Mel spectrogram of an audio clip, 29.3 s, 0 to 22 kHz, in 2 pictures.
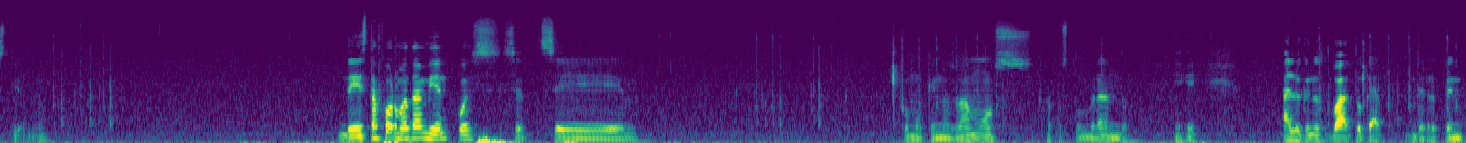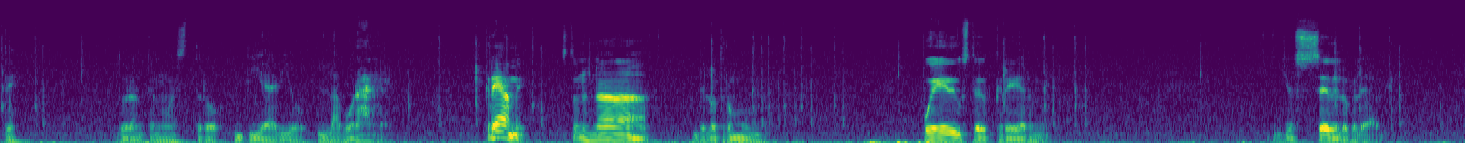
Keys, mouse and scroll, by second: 1.1 click, 2.0 BackSpace, 4.3 click, 5.2 BackSpace, 7.1 click, 9.0 BackSpace, 10.5 alt+Right, 11.2 alt+Left, 13.5-13.9 drag, 14.7 Left, 17.7-19.1 middle drag, 19.1 scroll up 1, 19.4 click, 19.7-20.5 scroll up 1, 20.5 Left, 20.5-22.1 scroll up 1, 22.1-22.6 alt+scroll up 1, 22.6 click, 23.7 alt+Left, 25.6 click, 26.6 alt+Left, 28.8 click.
